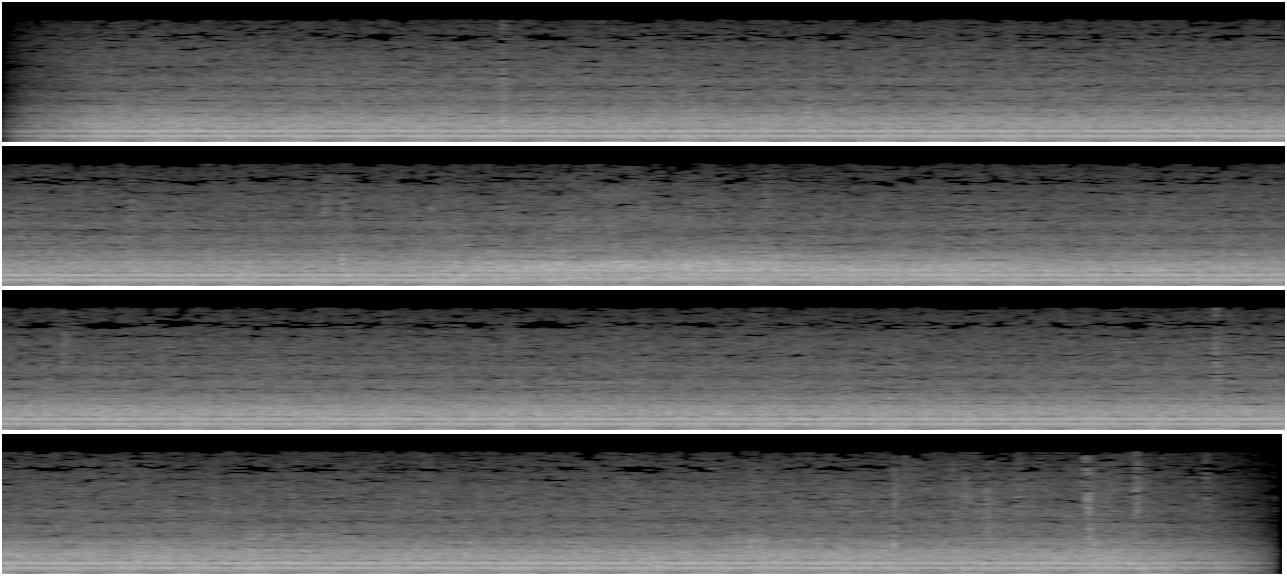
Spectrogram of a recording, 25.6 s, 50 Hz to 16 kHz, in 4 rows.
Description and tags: sobieszow cashmachine drone010710
01.07.2010: about 18.05. on the Sadowa street in Sobieszow(Jelenia Gora district/Low Silesia in south-west Poland). the drone created by the buzzing cash machine.
cas-machine, drone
